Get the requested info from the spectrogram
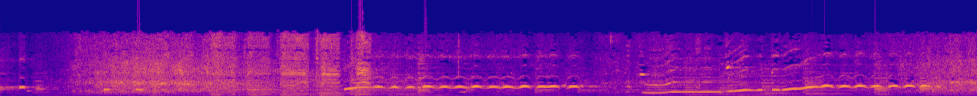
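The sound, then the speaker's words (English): A swanee whistle, played by Graham Garden, slides and wobbles through The Blue Danube waltz alongside a buzzing kazoo played by Barry Cryer, loud, with an audience laughing and chuckling throughout. “Your song is The Blue Danube, and it's to feature Barry Cryer on the kazoo and Graham Garden on the Swanee Whistle.”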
